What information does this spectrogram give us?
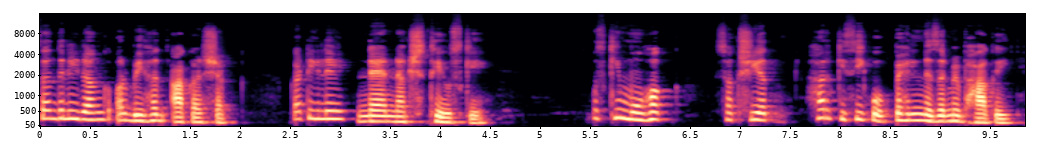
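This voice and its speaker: A woman's voice: mid-range voice, very animated, slow, a little mellow. A woman narrating a scripted story as a storyteller.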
